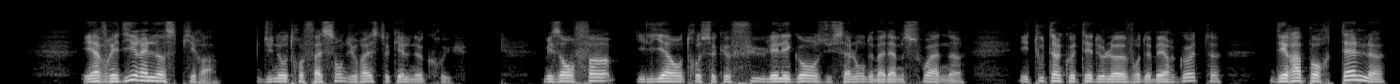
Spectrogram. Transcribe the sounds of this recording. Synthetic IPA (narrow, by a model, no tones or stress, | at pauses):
eavʁɛd̪iʁɛlːɛ̃spiʁa̰ | d̪ynot̪χəfasɔ̃d̪yʁɛst̪kɛlnəkχy̰ | mɛzɑ̃fɛ̃ | iliaɑ̃t̪χəsəkəfyleleɡɑ̃sd̪ysalɔ̃d̪əmad̪amswan | et̪ut̪ɛ̃kot̪ed̪əlœvʁəd̪əbɛʁɡɔt̪ | d̪eʁapɔʁt̪ɛl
